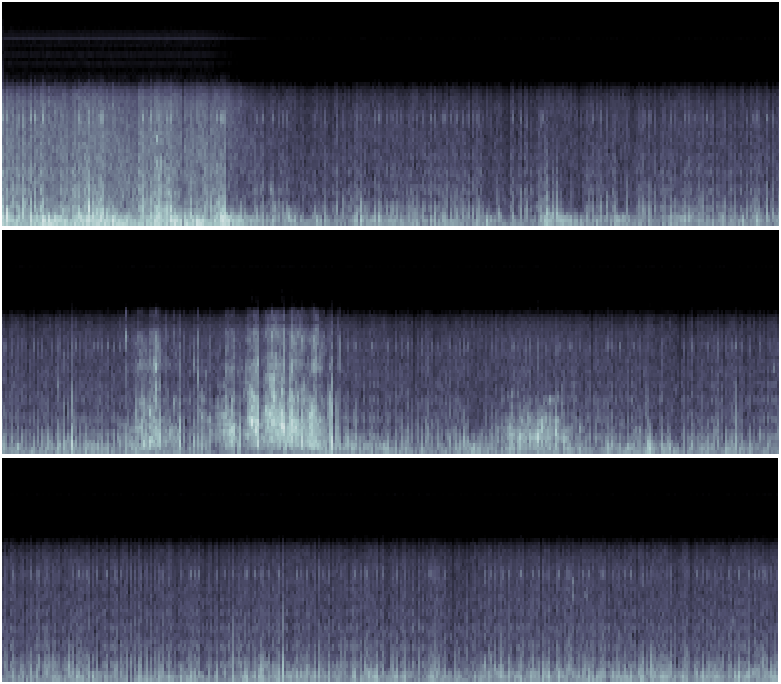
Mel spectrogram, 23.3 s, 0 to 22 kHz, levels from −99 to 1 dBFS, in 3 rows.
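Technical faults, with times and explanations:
No technical faults are heard.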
